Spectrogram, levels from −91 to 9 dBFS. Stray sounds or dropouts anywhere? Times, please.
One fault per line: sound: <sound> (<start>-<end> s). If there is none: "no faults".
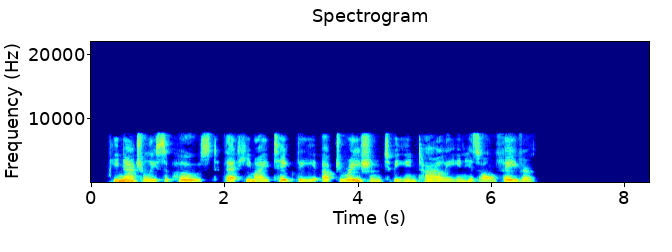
no faults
